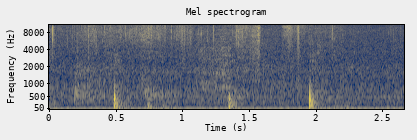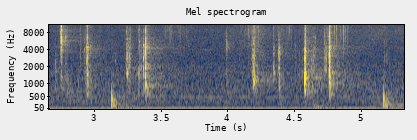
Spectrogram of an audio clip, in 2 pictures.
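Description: Computer keyboard keys tapped in an irregular run of about fifteen sharp clicks, some heavier and some lighter, over a faint steady hum.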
